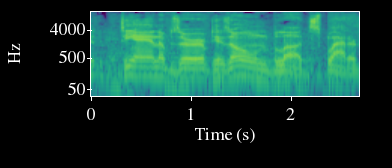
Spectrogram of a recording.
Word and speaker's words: Taehyun: I believe it's pronounced Taehyun.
